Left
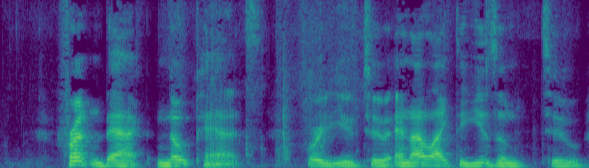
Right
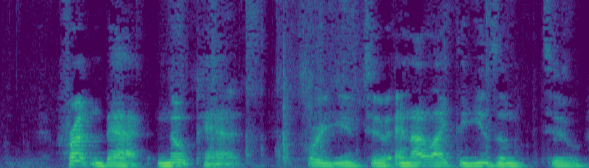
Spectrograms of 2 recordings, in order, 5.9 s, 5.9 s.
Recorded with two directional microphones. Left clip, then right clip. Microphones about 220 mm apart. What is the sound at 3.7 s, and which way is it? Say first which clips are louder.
Speech: left 5 dB; 45° left (ahead or behind).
